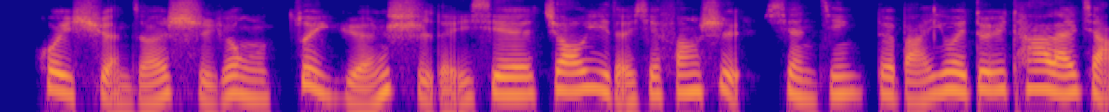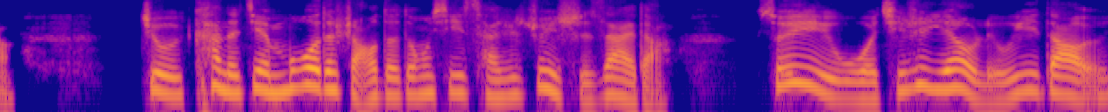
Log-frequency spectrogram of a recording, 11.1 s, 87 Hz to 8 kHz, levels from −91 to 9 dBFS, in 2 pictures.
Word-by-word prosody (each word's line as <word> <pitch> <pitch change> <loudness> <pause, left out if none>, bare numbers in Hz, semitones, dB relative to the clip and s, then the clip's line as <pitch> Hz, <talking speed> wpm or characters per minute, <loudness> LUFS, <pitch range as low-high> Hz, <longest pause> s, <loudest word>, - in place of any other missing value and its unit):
会 215 -4 +2
选 175 - -2
择 135 +6 -2
使 155 -6 -1
用 170 -2 -3
最 260 -4 0
原 160 -2 -3
始 185 -8 -3
的 - - -7
一 145 - -6
些 180 +2 +2
交 215 +3 +2
易 230 -3 -1
的 - - -3
一 - - -3
些 185 - -4
方 200 +3 -2
式， - - -2
现 180 -7 -5
金， 185 +4 -6
对 180 - -1
吧？ 150 -3 -3
因 195 +6 0
为 215 - +4
对 225 +2 +1
于 220 - -1
他 230 0 +1
来 195 -2 +5
讲， 200 - -2 0.6
就 200 -5 +2
看 250 +8 0
得 195 - +3
见、 215 +2 +2
摸 235 +6 +7
得 225 -2 +5
着 160 -6 0
的 175 +1 -1
东 180 +2 -3
西 195 0 -4
才 170 -3 -5
是 175 - -6
最 230 +4 -1
实 135 -6 -6
在 175 +3 +2
的。 - - -5 0.5
所 260 - 0
以 260 -10 +3
我 150 -2 -1
其 210 - -3
实 260 +1 0
也 230 - +4
有 235 -1 +5
留 140 +2 -5
意 205 +3 -3
到， 180 -5 +5
190 Hz, 300 characters per minute, -22 LUFS, 165-220 Hz, 0.6 s, 摸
